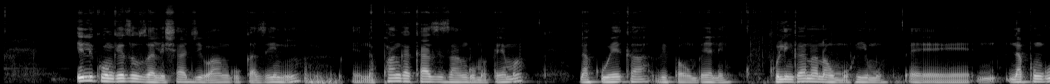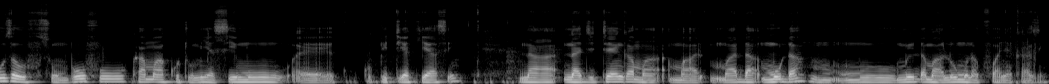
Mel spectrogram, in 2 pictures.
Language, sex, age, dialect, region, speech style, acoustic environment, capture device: Swahili, male, 25-34, Kenya - Nairobi Sheng-influenced, Kenya, relaxed; focused; nervous; anxious; excited, silence, mobile / Linux / Chrome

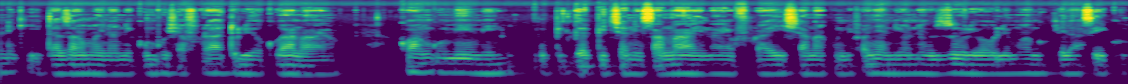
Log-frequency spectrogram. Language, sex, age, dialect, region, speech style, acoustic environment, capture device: Swahili, male, 18-24, Kenya - Mombasa, Kenya, focused, silence, mobile / Linux / Chrome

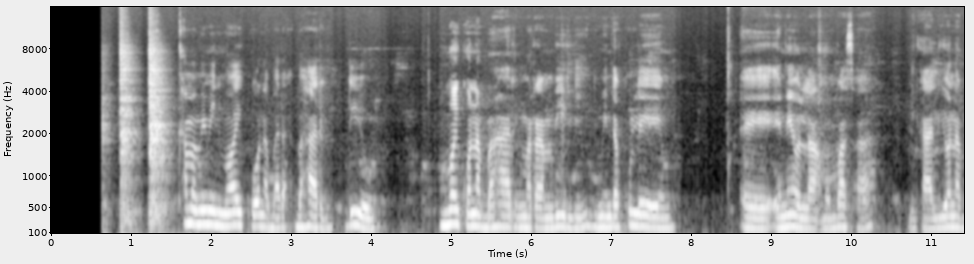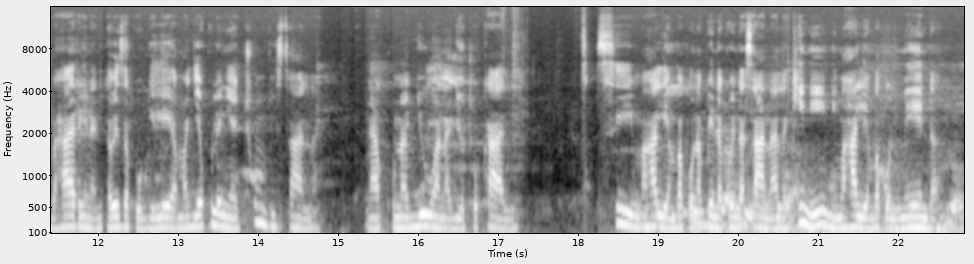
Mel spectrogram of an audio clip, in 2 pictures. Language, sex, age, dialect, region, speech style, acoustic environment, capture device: Swahili, female, 25-34, Kenya - Nairobi Sheng-influenced, Kenya, relaxed, people talking; traffic; construction, mobile / Linux / Chrome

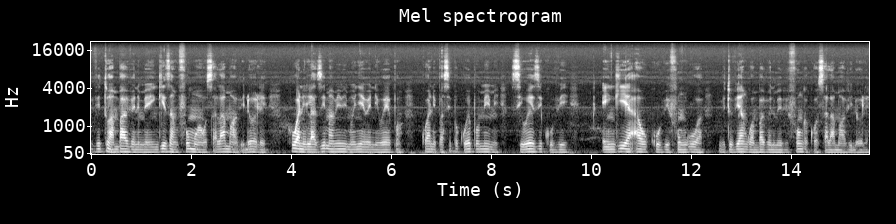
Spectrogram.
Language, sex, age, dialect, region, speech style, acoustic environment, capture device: Swahili, male, 25-34, Tanzania - Dar es Salaam, Tanzania, relaxed, silence; nature, desktop / Windows / Chrome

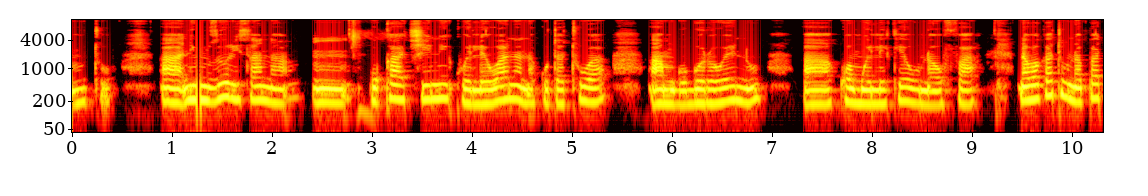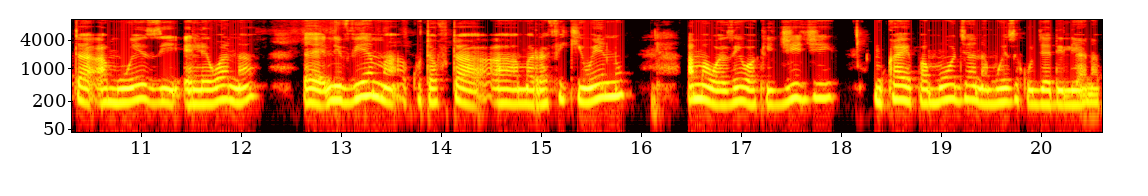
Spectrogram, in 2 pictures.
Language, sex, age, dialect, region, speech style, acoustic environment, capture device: Swahili, female, 35-44, Kenya - Nairobi Sheng-influenced, Kenya, relaxed, silence, mobile / Linux / Chrome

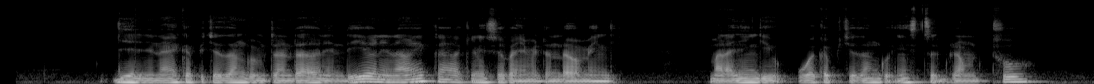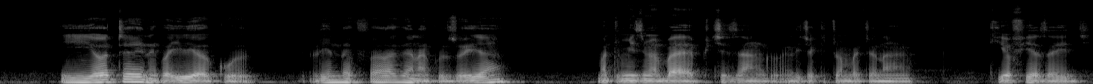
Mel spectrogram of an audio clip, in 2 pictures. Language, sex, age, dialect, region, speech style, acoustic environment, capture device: Swahili, male, 18-24, Tanzania - Dar es Salaam, Tanzania, relaxed, nature, mobile / Linux / Chrome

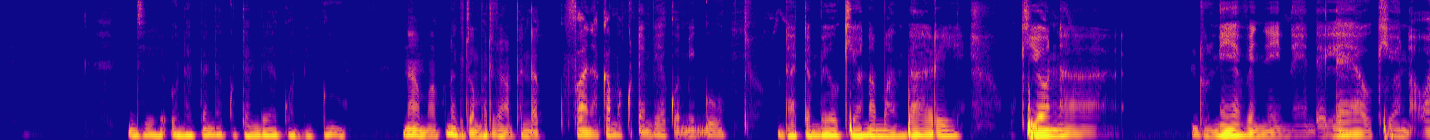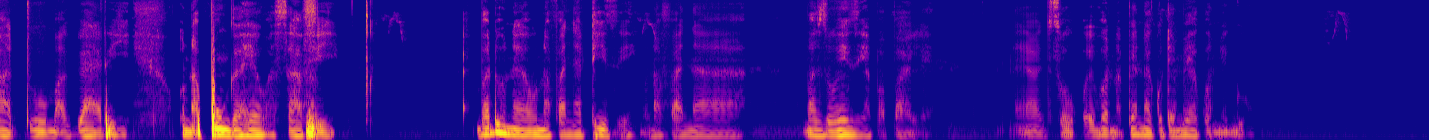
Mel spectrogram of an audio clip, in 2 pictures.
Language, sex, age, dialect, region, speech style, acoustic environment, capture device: Swahili, male, 25-34, Kenya - Nairobi Sheng-influenced, Kenya, relaxed, silence, mobile / Linux / Chrome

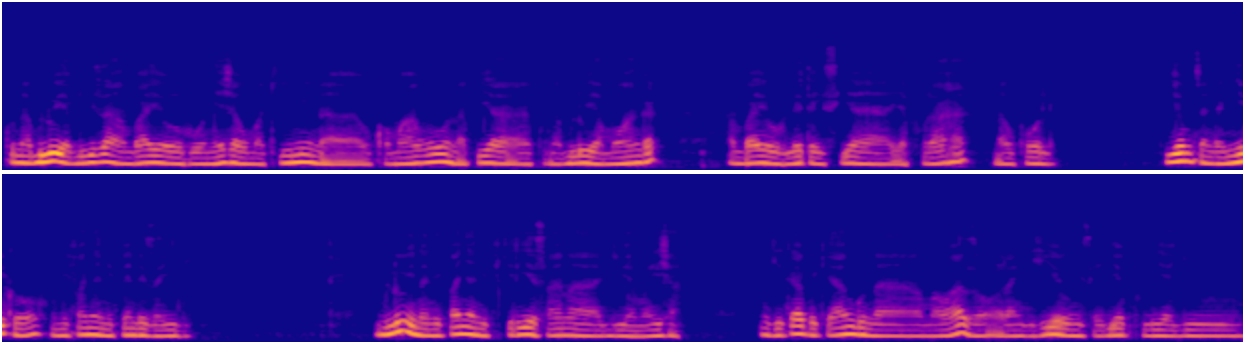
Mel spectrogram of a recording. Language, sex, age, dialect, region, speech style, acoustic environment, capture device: Swahili, male, 25-34, Kenya - Nairobi Sheng-influenced, Kenya, relaxed, nature, mobile / Linux / Chrome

